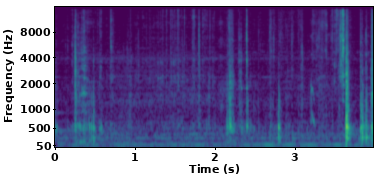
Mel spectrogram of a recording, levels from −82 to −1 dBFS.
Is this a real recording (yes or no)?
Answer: yes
